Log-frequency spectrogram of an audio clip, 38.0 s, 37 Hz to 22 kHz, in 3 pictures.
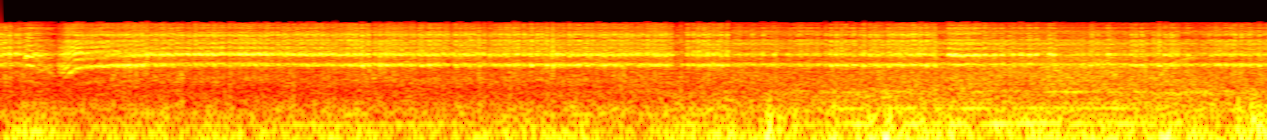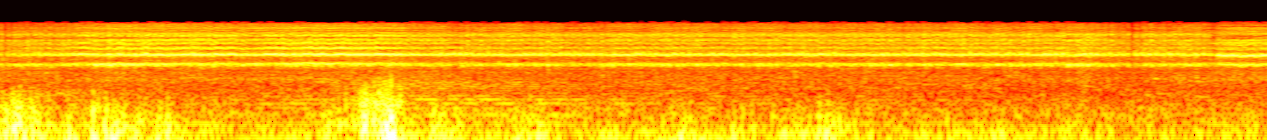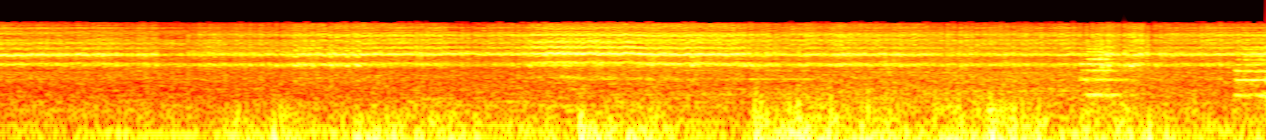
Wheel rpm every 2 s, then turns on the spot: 140, 160, 160, 150, 160, 160, 150, 150, 160, 160, 160, 150, 160, 160, 160, 160, 160, 160, 160.
none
